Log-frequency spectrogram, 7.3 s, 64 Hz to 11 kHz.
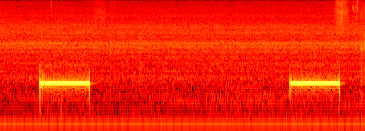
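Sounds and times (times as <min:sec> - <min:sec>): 
faint constant low hum: 0:00.0 - 0:07.3
telephone ringback tone while a call is being placed: 0:00.8 - 0:01.8, 0:05.8 - 0:06.8.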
